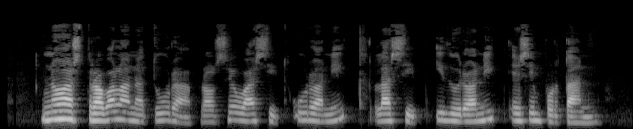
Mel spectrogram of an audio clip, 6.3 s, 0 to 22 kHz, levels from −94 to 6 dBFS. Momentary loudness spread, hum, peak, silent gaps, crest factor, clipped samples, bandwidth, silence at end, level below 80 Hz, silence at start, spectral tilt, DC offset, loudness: 16 LU; none; -6 dBFS; none; 22 dB; under 0.1%; 11.5 kHz; 0.35 s; -80 dBFS; 0.4 s; -6 dB/octave; under 0.1%; -27 LUFS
